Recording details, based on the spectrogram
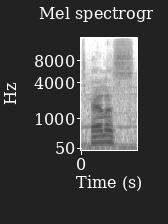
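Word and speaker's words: Telus: advert cuz that would be incredible how's it pronounced t e l u s tell us adverb I've got one from 14 years ago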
